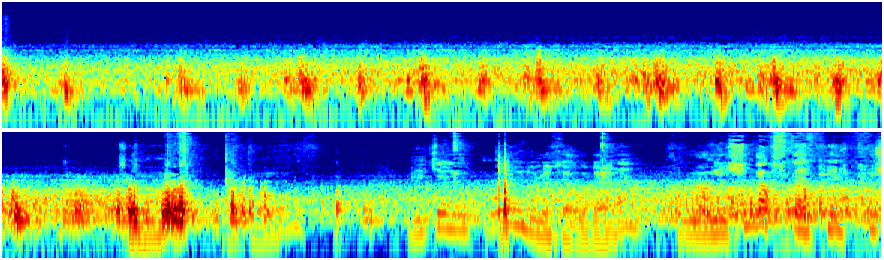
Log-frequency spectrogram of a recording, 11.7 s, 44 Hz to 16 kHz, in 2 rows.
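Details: Fetal heartbeat on a Toitu FD-300 fetal Doppler: rapid, rhythmic whooshing pulses at about 150 beats a minute, fitting a normal fetal heartbeat.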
